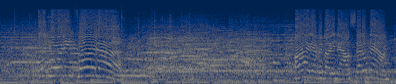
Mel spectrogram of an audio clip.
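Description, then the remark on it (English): A large crowd boos Florida representative Debbie Wasserman Schultz at a breakfast for Florida's delegation, loudly and continuously, with rising and falling jeers and shouts swelling in waves over a dense, roaring wall of voices. “The Florida representative was even booed during a breakfast for her state's delegation.”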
